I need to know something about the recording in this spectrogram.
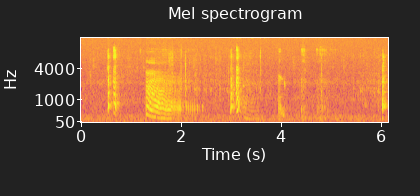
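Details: Female with hiccups: short, abrupt hiccup sounds at irregular intervals, with a brief fussy whimper early on, in a quiet room.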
